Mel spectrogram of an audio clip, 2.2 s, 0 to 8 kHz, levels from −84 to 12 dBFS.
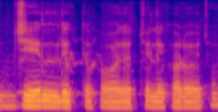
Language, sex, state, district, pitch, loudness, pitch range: Bengali, male, West Bengal, Malda, 100 Hz, -16 LUFS, 95-110 Hz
